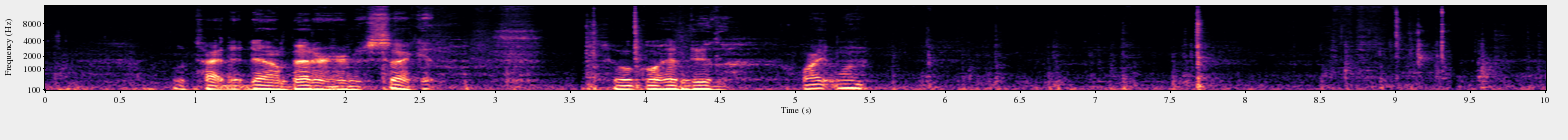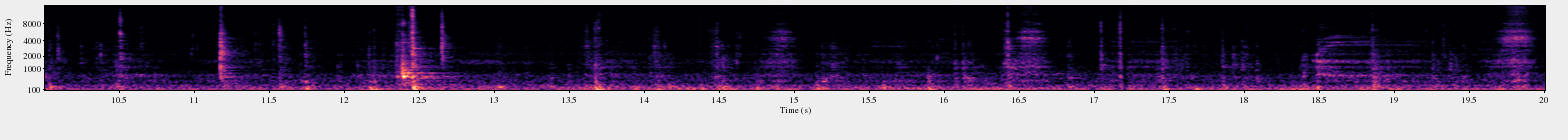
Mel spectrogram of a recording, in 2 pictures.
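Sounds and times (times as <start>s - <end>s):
hand tools clicking and tapping: 9.0s - 20.0s.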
